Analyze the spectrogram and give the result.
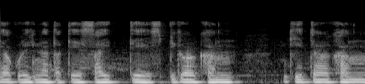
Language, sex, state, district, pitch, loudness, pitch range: Nagamese, male, Nagaland, Kohima, 105 Hz, -18 LUFS, 105-110 Hz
